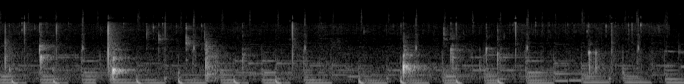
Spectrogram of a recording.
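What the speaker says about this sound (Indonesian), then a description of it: "Sekarang kita goreng bakwan jagungnya." Hot oil sizzles and crackles steadily as corn fritters fry, with a few sharper pops and scrapes standing out, no voices.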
